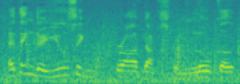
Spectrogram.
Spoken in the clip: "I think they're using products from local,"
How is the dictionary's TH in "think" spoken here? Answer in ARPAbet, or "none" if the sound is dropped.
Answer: T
